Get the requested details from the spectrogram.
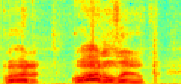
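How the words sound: The name is pronounced with a Texan accent. The name is said the way local Texans say it. The speaker calls it wrong. "with like a Texas accent"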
